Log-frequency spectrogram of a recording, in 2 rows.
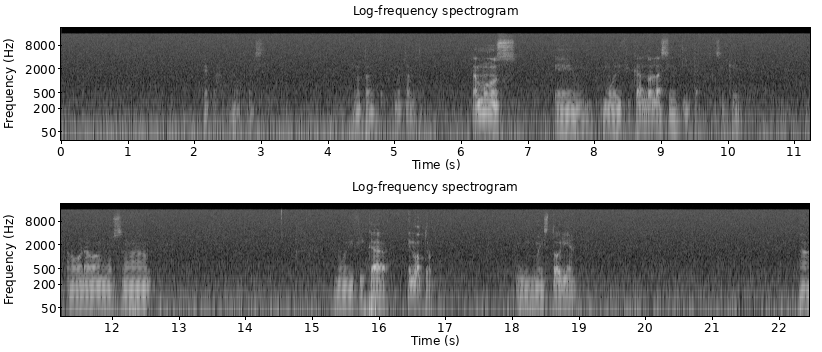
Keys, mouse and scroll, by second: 5.5-8.6 drag, 9.5 right click, 11.2 scroll up 1, 14.8 click, 16.0 click, 19.4-22.4 drag.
